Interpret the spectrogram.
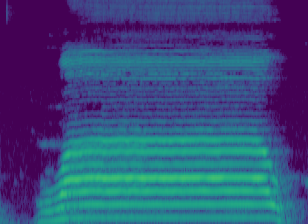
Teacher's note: ہونٹوں کو گول کر کے پڑھیں، واو۔ آخر پہ بھی نرمی کے ساتھ ہونٹوں کو گول کر دینا ہے تو وہ او کی آواز بن جائے گی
